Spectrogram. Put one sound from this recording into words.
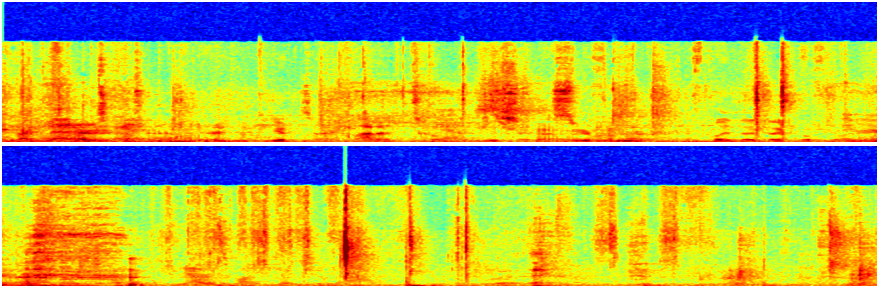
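Playing cards tap and slide on a table.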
